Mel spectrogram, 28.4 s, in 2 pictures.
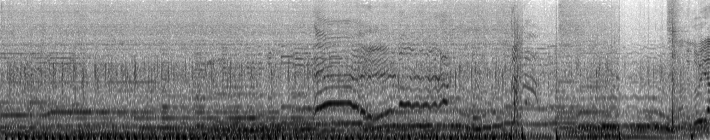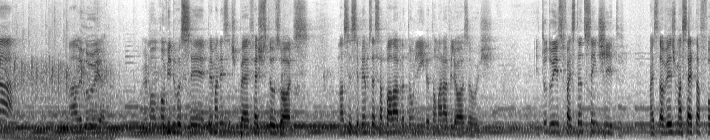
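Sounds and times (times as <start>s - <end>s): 
audience applauding loudly: 0.0s - 17.0s
speech: 17.8s - 20.4s, 21.0s - 24.1s, 25.0s - 28.4s.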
